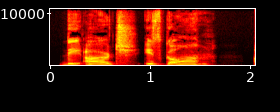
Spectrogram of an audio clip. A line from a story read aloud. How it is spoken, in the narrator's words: Armin gasped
